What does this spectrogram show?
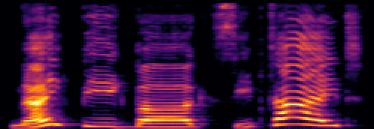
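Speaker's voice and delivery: put-on very high, slow, loud little-girl voice; toddler goodnight. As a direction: sing it out sweetly like a tiny child. Toddler says goodnight to roaches.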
